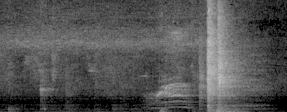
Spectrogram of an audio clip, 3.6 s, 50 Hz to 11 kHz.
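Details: Senior indoor cat over seventeen years old, at home in Manchester, St. Louis County, Missouri, recorded 30 April 2023: one short, soft meow with a brief rise, then a sharp knock or thump, over quiet room noise.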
